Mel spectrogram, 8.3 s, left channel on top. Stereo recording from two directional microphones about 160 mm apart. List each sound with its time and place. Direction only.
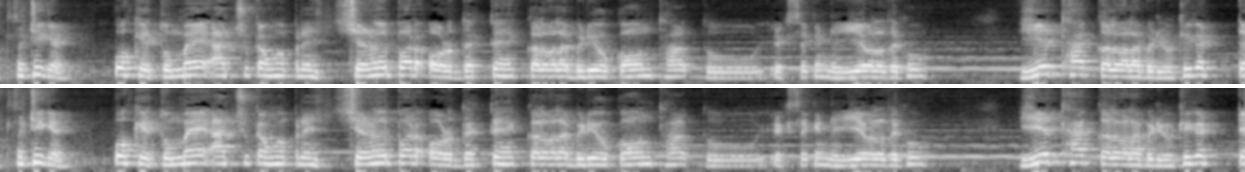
0.1 s speech: 15° right (ahead or behind)
1.2 s speech: centre (ahead or behind)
